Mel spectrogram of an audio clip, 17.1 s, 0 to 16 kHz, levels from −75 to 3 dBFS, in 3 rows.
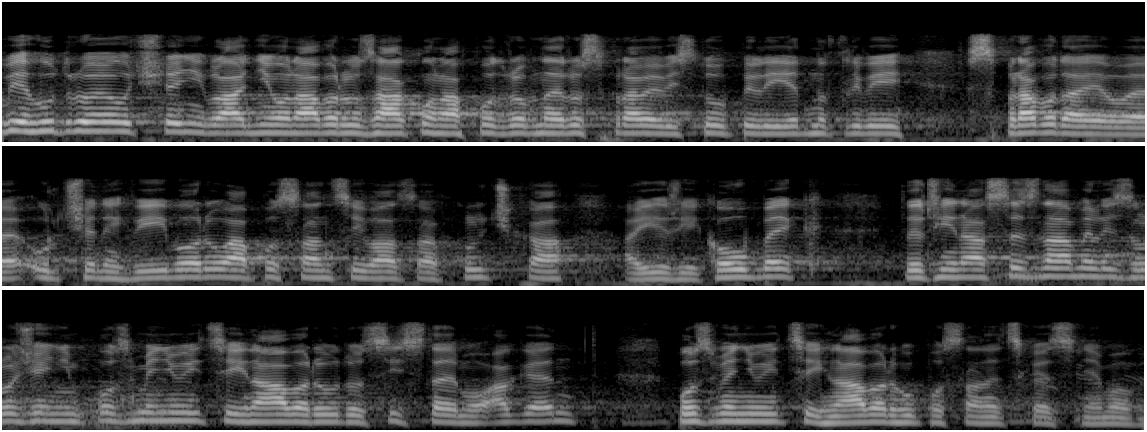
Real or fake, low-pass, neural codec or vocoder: real; 7.2 kHz; none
